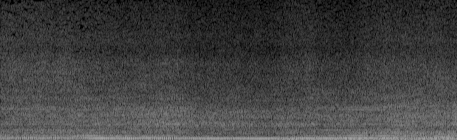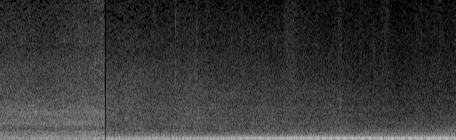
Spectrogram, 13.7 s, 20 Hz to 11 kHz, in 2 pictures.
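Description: Off-road 4x4's engine running steadily. About eight seconds in, the sound switches abruptly to a stronger, deeper engine note that keeps growing louder.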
